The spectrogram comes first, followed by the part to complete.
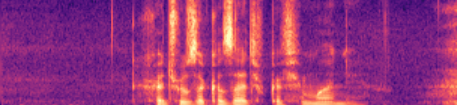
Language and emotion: Russian, neutral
